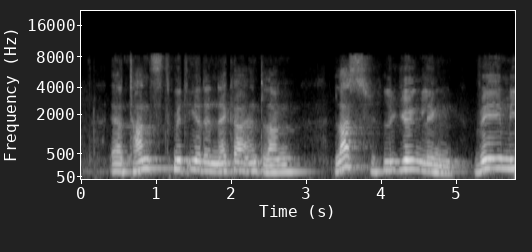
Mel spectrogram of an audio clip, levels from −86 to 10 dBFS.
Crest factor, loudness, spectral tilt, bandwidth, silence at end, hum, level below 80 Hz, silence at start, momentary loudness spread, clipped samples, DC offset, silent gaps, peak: 18 dB; -18 LUFS; -7.5 dB/octave; 8.6 kHz; 0 s; none; -60 dBFS; 0.4 s; 11 LU; under 0.1%; under 0.1%; none; 0 dBFS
